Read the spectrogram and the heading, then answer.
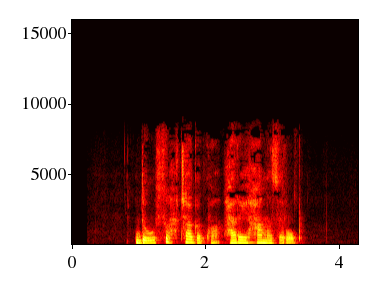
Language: Abkhazian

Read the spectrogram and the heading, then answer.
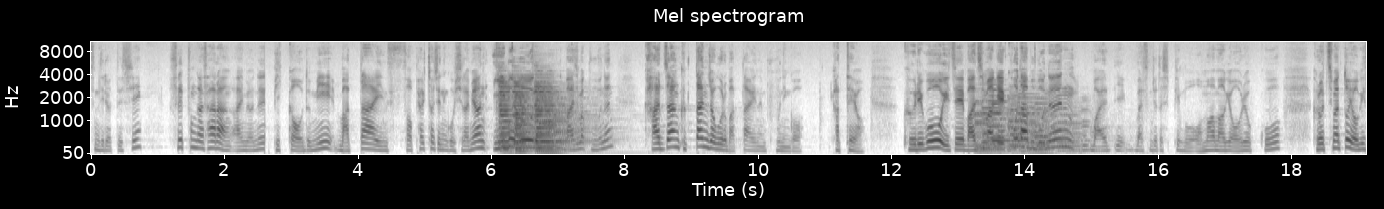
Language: Korean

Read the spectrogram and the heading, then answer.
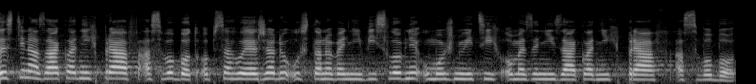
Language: Czech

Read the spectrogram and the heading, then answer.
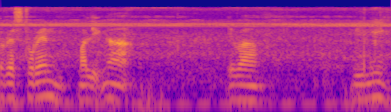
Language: Bodo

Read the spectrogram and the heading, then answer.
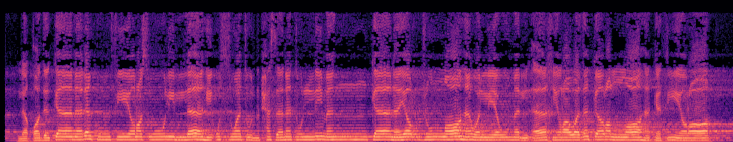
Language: Arabic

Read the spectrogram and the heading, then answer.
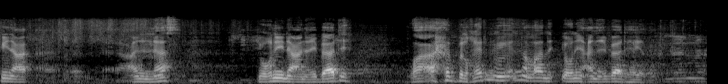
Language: Arabic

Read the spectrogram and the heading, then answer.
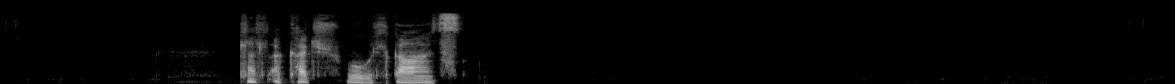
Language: Tlingit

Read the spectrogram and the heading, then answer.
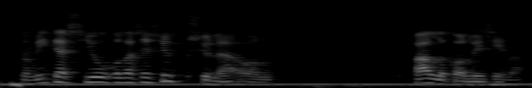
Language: Finnish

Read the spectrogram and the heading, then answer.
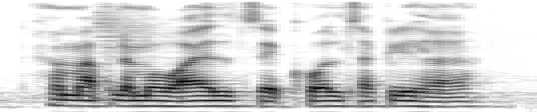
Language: Magahi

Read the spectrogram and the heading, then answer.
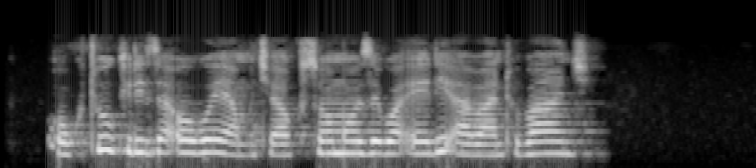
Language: Ganda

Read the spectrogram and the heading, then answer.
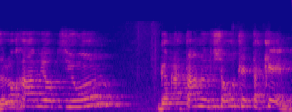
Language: Hebrew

